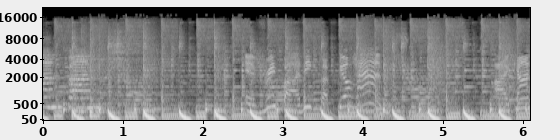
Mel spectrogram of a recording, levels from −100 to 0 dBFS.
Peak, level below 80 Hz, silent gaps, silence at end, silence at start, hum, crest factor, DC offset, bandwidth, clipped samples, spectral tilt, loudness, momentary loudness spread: -8 dBFS; -28 dBFS; none; 0 s; 0 s; none; 12 dB; under 0.1%; 17.5 kHz; under 0.1%; -4.5 dB/octave; -21 LUFS; 3 LU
